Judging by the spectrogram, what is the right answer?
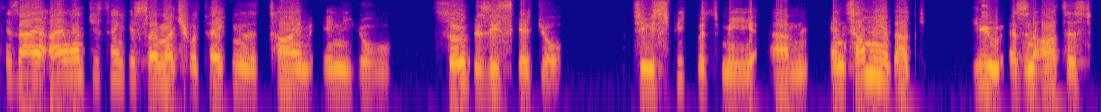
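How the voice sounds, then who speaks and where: South African radio host, Afrikaans native, halting with fillers, fairly high voice, dry sound. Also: male voice, expressive, no echo, rough recording. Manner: warm, hesitant, with many fillers. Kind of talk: interview over video call. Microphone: video call.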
